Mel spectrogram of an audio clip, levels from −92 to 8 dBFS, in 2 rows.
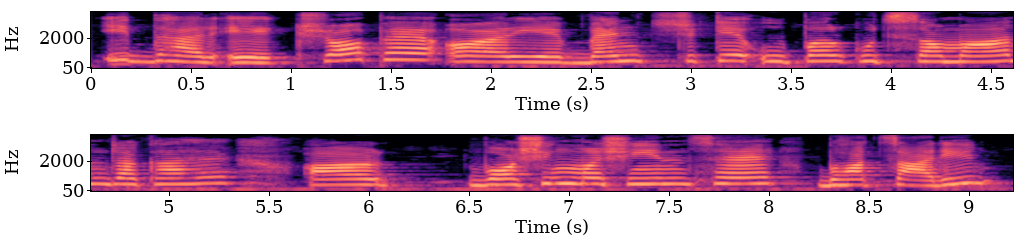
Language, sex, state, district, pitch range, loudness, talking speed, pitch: Hindi, female, Madhya Pradesh, Umaria, 265-305 Hz, -14 LUFS, 125 wpm, 290 Hz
